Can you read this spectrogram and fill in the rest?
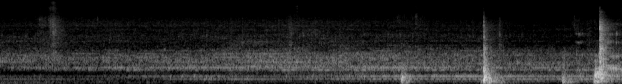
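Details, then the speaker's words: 2000 Honda Odyssey at 193,823 miles, totaled, started after sitting about a week: a quiet, even idle with a steady low hum and no misses. The sharp knocks are handling noise and there is no tailpipe smoke. Normal idle. "let's see I'll take a walk around and let you see the engine hear the engine run there's the tailpipe no smoke coming from"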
